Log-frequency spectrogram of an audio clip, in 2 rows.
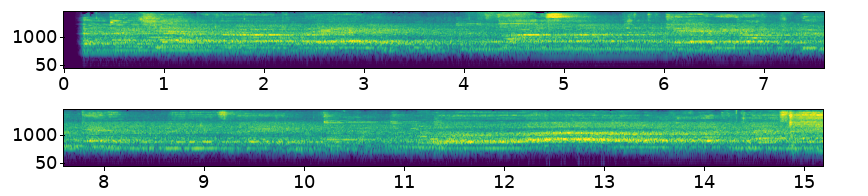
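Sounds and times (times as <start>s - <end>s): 
93,000 people singing at the MCG: 0.2s - 15.1s.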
